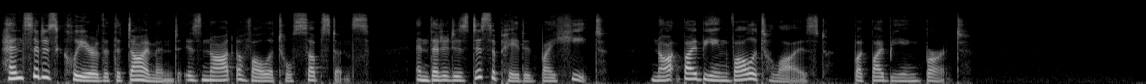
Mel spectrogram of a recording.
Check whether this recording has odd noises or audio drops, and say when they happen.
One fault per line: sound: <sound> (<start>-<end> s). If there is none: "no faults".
no faults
